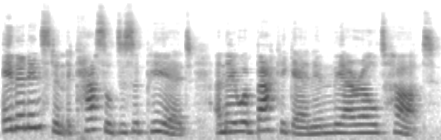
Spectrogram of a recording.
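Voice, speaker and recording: A woman reading a fairy tale aloud in a careful, steady way with small slips. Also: a little high, normal speed. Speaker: reader.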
